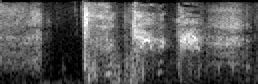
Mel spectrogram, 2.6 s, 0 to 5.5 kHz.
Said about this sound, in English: Excuse me, Philippians chapter 3. Excuse me, still working on this cough. In fact, this is the second time around.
